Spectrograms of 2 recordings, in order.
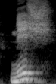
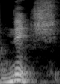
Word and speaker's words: niche: no i wasn't so both niche or niche are the correct form of pronunciations okay so aside uh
